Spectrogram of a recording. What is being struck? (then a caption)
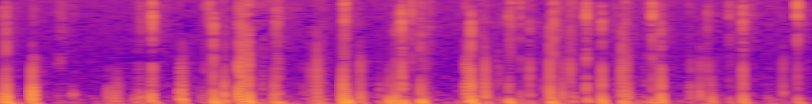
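Rubber chicken toy. A pink-red rubber chicken toy is held upright in both hands while long acrylic nails tap and scratch its surface. The result is a quick, uneven run of soft, dull, low thumps mixed with faint scratchy rustles, each tap dying away almost at once.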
